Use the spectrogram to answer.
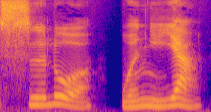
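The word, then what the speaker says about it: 斯洛文尼亚: Slovenia is called "Si Luo Wen Ni Ya" in Chinese. Which sounds quite similar to its actual pronunciation.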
